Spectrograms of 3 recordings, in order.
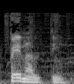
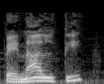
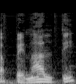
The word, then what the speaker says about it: penalti: La palabra en inglés es esdrújula, penalty, y se ah. – escribe con Y final. La traducción o la adaptación de esa palabra al español es penalti, palabra grave con el acento en la mm, sílaba intermedia, penalti.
